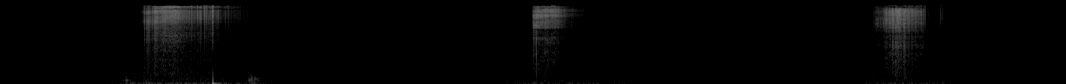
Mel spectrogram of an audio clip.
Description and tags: Extinguishing a candle.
